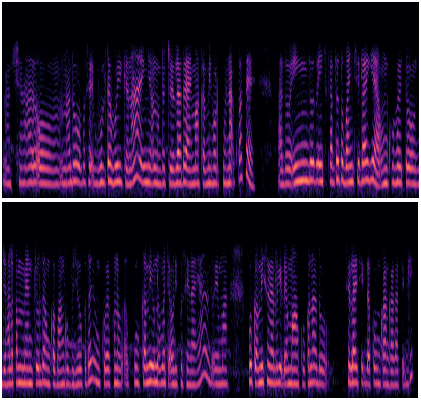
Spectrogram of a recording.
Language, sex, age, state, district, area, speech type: Santali, female, 30-45, West Bengal, Birbhum, rural, conversation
